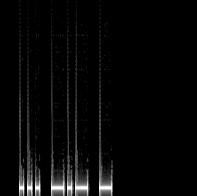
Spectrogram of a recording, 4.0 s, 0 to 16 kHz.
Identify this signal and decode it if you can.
Morse code, heard as a keyed tone, about 15 wpm, 700 Hz. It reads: SKT
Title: USA Call Sign Postfixes - 3 Letters 15wpm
